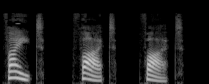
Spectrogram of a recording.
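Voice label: "fight fought fought", English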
